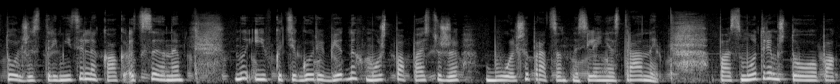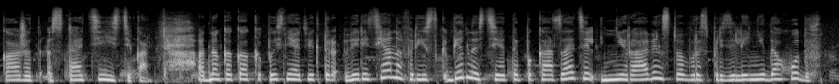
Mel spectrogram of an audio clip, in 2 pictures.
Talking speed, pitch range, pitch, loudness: 125 wpm, 200-235 Hz, 220 Hz, -16 LUFS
